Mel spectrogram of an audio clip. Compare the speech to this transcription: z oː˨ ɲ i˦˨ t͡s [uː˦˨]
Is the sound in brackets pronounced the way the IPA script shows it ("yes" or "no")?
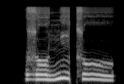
yes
